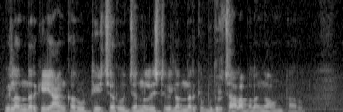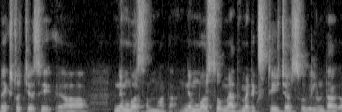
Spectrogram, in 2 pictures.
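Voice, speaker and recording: Male astrology teacher, mid pitch, faint hum behind. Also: mellow. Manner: repeats key terms, restarts often. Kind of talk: explanatory lesson talk.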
